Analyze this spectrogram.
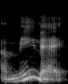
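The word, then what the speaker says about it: Aminé: Amine has a song called Mrs.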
